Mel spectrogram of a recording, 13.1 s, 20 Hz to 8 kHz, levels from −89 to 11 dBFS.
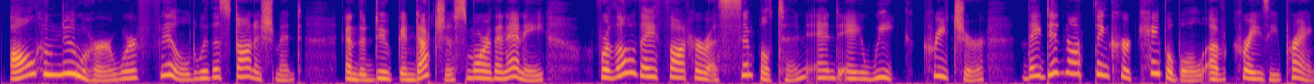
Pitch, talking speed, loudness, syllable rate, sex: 255 Hz, 165 wpm, -18 LUFS, 4.4 syllables/s, female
